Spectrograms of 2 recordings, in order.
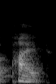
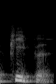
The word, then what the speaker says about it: Piepe: Also habe ich ja schon mal den Namen falsch ausgesprochen. Ja, bei Pipe. Natürlich Danske Piepe.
